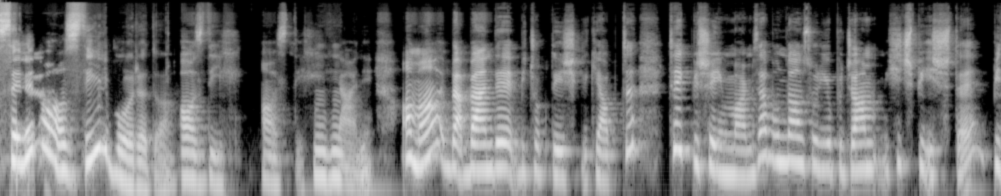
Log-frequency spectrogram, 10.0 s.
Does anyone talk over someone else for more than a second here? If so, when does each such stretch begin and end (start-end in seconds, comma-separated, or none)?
none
